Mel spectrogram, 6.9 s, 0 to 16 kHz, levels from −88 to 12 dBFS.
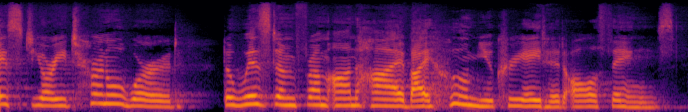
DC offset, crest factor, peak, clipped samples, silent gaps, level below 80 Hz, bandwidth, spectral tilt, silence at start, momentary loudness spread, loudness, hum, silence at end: under 0.1%; 14 dB; -4 dBFS; under 0.1%; none; -60 dBFS; 14.5 kHz; -5.5 dB/octave; 0 s; 7 LU; -17 LUFS; none; 0.15 s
